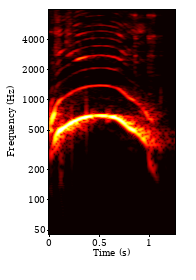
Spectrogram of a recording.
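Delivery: a sharp, loud, high-pitched ooh of outrage; high outraged squeal. Real, not acted. Upset by fake gravy, a loud high squeal. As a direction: squeal it out like the thought hurts.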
